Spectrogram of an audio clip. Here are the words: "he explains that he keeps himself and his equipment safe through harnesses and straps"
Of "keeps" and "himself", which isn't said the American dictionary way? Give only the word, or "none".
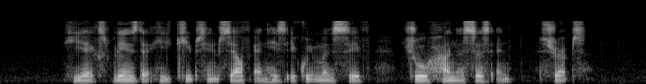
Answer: none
